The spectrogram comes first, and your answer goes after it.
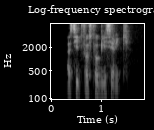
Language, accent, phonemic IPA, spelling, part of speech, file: French, France, /a.sid fɔs.fɔ.ɡli.se.ʁik/, acide phosphoglycérique, noun, LL-Q150 (fra)-acide phosphoglycérique.wav
- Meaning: phosphoglyceric acid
